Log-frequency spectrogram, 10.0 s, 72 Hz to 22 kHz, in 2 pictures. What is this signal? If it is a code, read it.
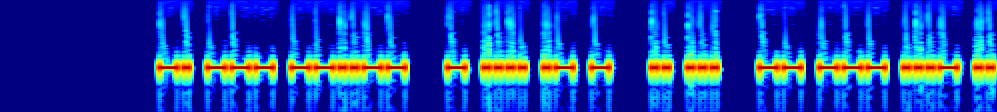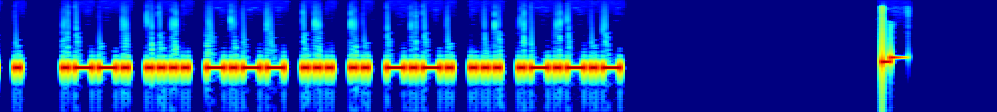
Morse code, heard as a keyed tone, about 40 wpm, 700 Hz. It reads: NO, THAT IS MOVIE PHYSICS.
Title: Sentences from Top 1000 Words - Review Part 5 - 40wpm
